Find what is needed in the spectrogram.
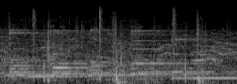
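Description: Background music with held notes, over a quick, even run of sharp taps from a skipping rope slapping the pavement and a child's shoes landing as she jumps; the taps thin out near the end.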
